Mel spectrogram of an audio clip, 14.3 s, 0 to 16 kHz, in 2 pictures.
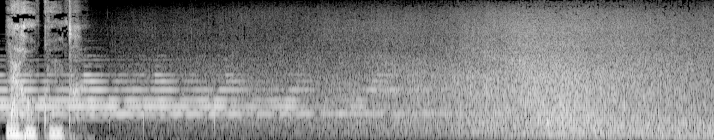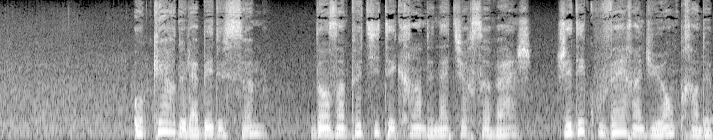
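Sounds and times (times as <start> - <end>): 
speech: 0.0 - 0.9, 8.5 - 14.2
faint tonal hums: 0.0 - 5.5
water and waves washing in the Bay of the Somme: 1.3 - 14.2.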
